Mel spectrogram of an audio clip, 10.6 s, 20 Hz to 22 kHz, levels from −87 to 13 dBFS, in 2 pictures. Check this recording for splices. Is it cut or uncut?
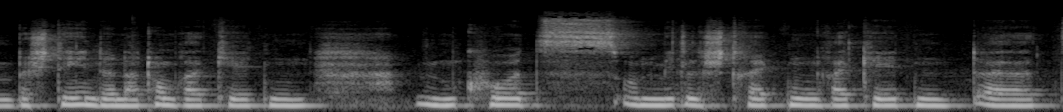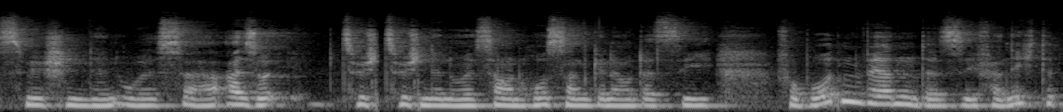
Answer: cut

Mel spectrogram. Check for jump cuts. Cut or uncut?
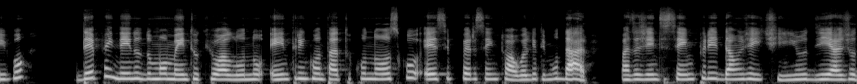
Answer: cut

